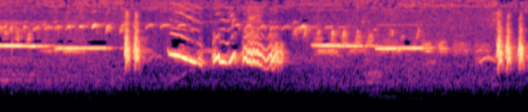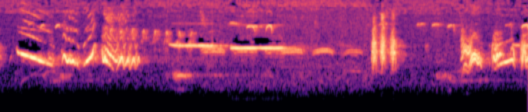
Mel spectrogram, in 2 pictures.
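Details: Eastern bluebird phrases of down-slurred, warbling notes, about three groups in all. A steady high whistle and sharp chips from other birds are heard between them.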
